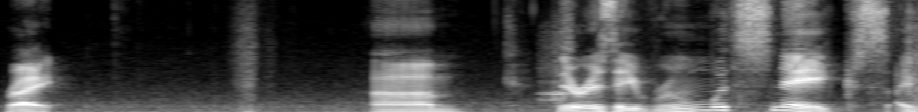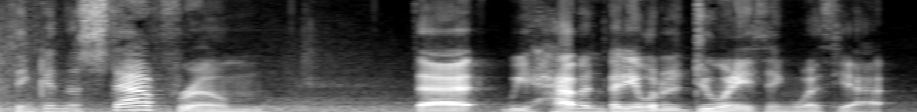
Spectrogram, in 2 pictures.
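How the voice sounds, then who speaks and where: A man's voice: mid-range voice, very animated, unhurried, long pauses, bright, forceful tone, a little hiss or hum. A man giving casual gameplay commentary as a let's play host, thinking aloud in a hesitant, musing way.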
